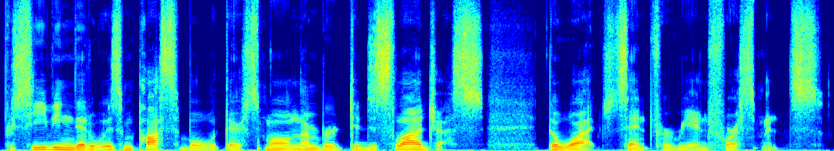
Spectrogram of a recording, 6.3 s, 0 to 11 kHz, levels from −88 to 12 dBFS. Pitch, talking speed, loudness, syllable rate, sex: 120 Hz, 165 wpm, -19 LUFS, 5.0 syllables/s, male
